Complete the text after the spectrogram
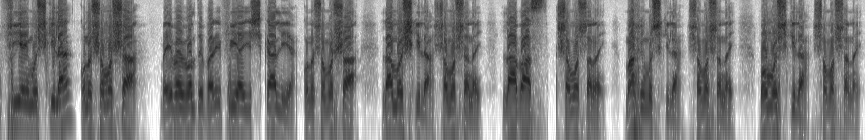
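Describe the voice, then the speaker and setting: A man teaching vocabulary, saying each phrase slowly and repeating it with its translation. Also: medium pitch, dry recording. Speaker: language teacher. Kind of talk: slow phrase-by-phrase vocabulary lesson.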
